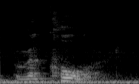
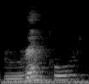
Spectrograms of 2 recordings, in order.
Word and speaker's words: record: est-ce que je dis record? Tu vois, record, j'accentue sur la première syllabe, record, ou est-ce que je dis record sur la deuxième syllabe, record?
